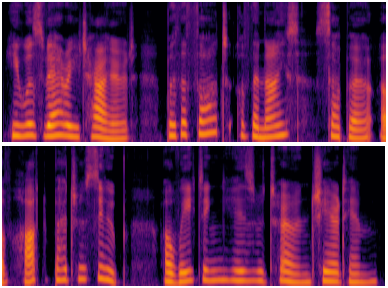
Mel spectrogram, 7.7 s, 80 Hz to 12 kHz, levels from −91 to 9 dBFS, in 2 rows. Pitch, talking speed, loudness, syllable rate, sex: 230 Hz, 155 wpm, -21 LUFS, 4.2 syllables/s, female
